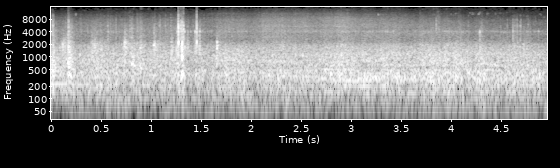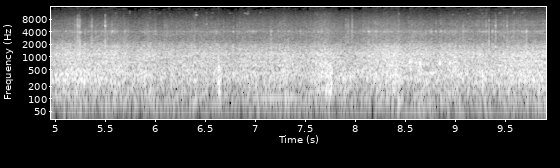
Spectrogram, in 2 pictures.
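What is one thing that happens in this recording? Bicycle tyres hum and rattle over the road.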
